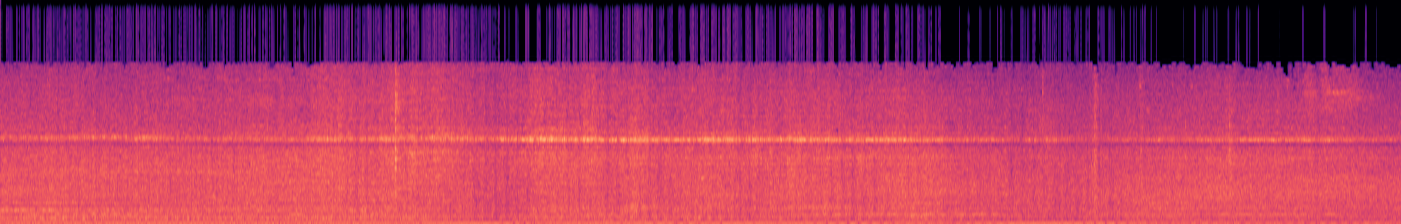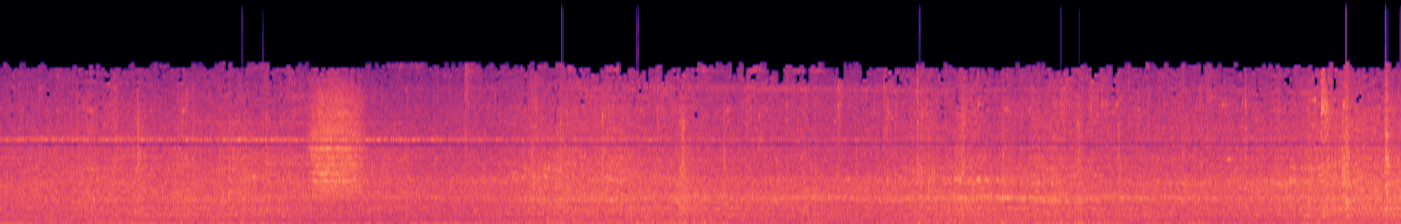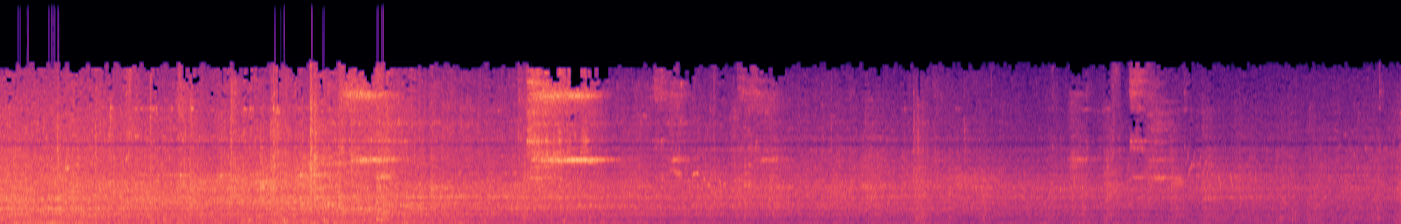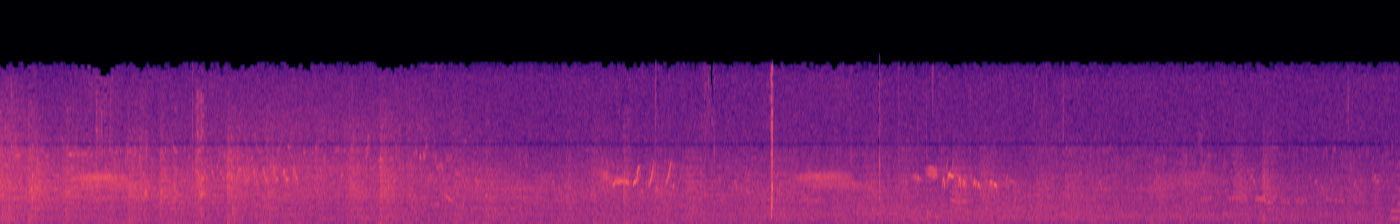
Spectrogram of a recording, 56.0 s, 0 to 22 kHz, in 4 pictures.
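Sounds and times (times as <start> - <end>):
train wheels clattering over rails: 0.0 - 50.0
diesel locomotive engine drone: 0.0 - 56.0.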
